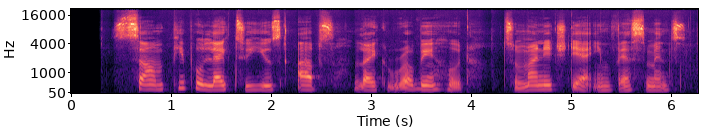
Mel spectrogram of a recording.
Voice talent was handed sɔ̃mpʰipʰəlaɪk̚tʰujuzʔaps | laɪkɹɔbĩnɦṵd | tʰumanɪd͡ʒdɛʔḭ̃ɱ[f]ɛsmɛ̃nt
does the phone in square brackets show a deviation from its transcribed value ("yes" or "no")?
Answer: yes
